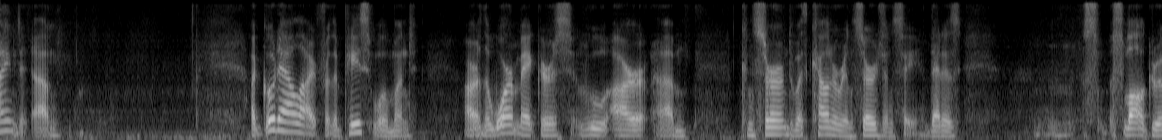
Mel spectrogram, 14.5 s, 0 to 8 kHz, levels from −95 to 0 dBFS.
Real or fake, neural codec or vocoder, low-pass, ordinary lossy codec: fake; codec, 24 kHz, 0.9 kbps, WavTokenizer, small release; 7.2 kHz; Opus, 64 kbps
